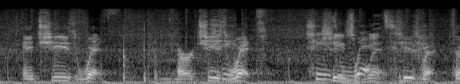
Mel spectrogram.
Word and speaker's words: cheese wit: And that becomes, to say it correctly, a cheese wit.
